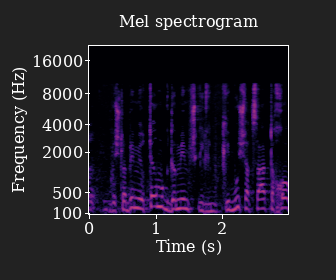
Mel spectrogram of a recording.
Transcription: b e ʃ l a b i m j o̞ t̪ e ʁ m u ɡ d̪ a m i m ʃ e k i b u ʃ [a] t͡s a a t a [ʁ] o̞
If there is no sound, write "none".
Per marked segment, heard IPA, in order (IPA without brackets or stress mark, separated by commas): a, χ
